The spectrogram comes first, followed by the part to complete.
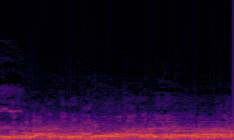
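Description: Crowd of many people talking at once, a steady dense chatter of overlapping voices.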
